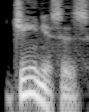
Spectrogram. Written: geniuses

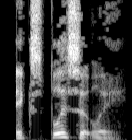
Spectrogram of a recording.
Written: explicitly

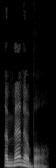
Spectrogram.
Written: amenable

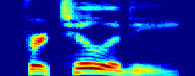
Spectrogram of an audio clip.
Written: fertility

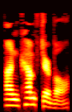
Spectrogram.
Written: uncomfortable

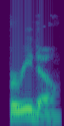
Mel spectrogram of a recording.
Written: burrito

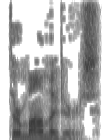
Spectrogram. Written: thermometers

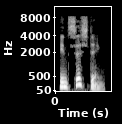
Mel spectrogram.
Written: insisting

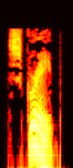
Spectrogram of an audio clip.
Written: Scrape

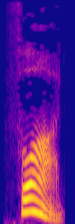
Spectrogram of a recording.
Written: flawed

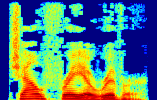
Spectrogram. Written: Chao Phraya River

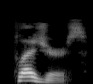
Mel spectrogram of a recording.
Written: pleasures

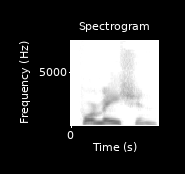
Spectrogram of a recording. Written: formation

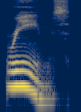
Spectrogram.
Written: reams

